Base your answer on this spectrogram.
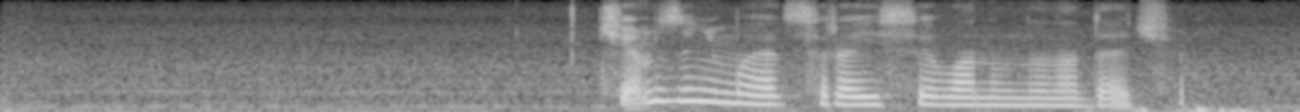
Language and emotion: Russian, neutral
